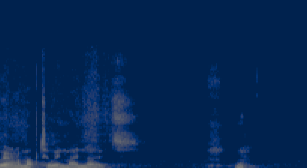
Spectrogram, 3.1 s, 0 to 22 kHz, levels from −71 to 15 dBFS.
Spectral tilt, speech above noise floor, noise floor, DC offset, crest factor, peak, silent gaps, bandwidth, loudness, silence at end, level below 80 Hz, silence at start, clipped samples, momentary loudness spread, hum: -5 dB/octave; 34 dB; -68 dBFS; under 0.1%; 22 dB; -14 dBFS; none; 16 kHz; -35 LUFS; 0.5 s; -58 dBFS; 0 s; under 0.1%; 18 LU; none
